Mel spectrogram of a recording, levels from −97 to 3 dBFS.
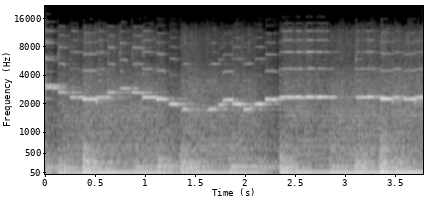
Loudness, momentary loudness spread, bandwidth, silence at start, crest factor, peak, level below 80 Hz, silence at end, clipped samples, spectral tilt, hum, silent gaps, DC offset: -16 LUFS; 5 LU; 12.5 kHz; 0 s; 16 dB; 0 dBFS; -20 dBFS; 0 s; under 0.1%; -4 dB/octave; none; none; under 0.1%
